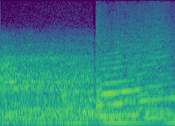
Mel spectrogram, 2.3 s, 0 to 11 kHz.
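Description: A Ferrari F50 engine driving at the limit, a loud sustained mechanical drone with rising harmonic tones that jump sharply in pitch midway as the car accelerates hard, close and continuous.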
